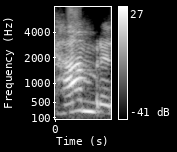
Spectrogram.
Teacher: la h procedente de la f inicial latina quiere decir que la h inicio de palabra es pronunciada como j un poco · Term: aspiración de la h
